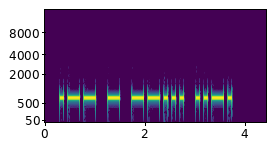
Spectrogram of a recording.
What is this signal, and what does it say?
Morse code, heard as a keyed tone, about 15 wpm, 700 Hz. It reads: WT7F
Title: USA Call Signs - 4 Characters - Repeated 3x - 15wpm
